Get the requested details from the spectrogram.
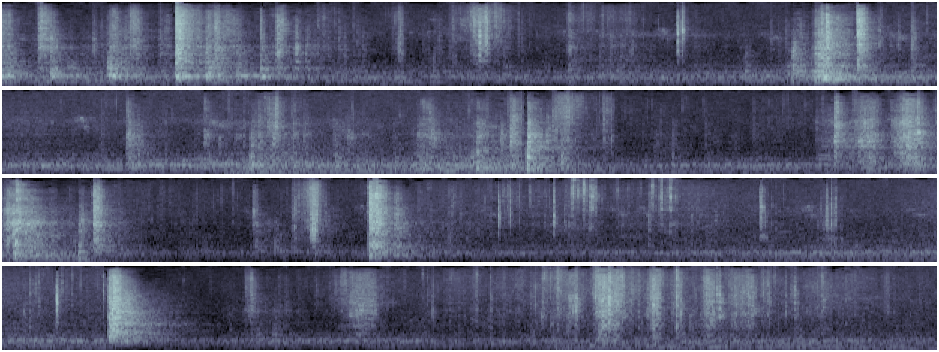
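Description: Metal knocks and clatters against a corrugated wall.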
